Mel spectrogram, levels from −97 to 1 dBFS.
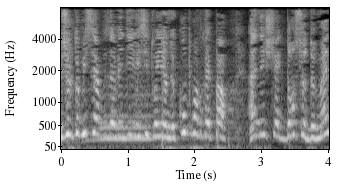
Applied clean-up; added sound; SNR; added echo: none; Insect; 12 dB; reverberation time 0.2 s.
